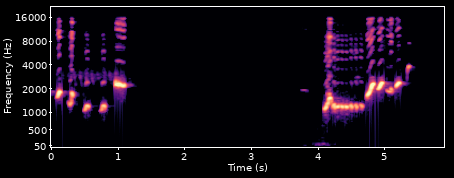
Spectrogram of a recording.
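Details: White-rumped shama in full 'isian' song, sung vigorously: a short burst of whistled notes ends on a rising slur, then after a pause a rapid trill of even notes climbs into higher whistles.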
